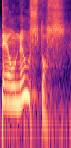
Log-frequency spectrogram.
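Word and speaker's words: θεόπνευστος: Y esa palabra en el idioma original se pronuncia teoneustos. Es lo que nosotros traducimos inspirada, teonustos.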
